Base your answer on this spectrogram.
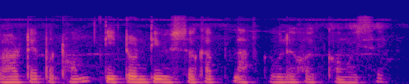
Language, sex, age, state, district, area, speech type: Assamese, male, 30-45, Assam, Jorhat, urban, spontaneous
